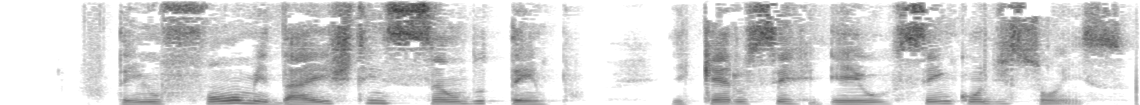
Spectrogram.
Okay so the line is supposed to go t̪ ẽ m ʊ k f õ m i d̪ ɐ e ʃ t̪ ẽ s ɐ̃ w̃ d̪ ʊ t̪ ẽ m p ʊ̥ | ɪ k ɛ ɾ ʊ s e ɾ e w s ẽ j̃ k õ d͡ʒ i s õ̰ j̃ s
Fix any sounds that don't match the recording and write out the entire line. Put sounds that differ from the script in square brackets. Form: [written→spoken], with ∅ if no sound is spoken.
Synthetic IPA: t̪ ẽ [m→ɲ] ʊ [k→∅] f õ m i d̪ ɐ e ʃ t̪ ẽ s ɐ̃ w̃ d̪ ʊ t̪ ẽ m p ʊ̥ | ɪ k ɛ ɾ ʊ s e ɾ e w s ẽ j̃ k õ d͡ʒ i s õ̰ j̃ s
